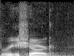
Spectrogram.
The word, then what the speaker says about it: Richard: So it's actually pronounced Richard.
